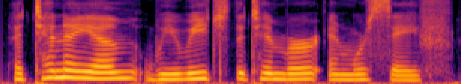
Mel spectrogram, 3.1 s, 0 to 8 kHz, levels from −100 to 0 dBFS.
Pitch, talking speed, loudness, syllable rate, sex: 200 Hz, 215 wpm, -17 LUFS, 5.4 syllables/s, female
